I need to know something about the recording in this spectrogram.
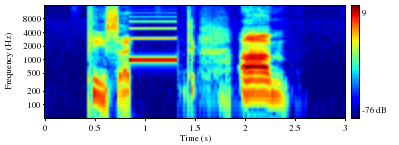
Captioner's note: beep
